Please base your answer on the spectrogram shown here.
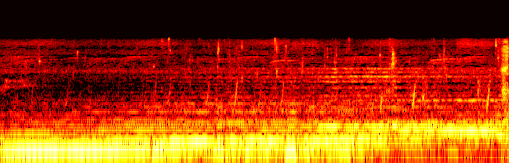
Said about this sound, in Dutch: Het water stroomt de verkeerde kant op. Er hangt een bovenmaatse waterslang in de bron. Iemand zuigt die rivier op.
